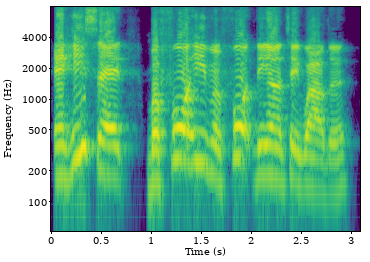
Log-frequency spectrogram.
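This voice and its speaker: A man hosts a livestream exposé in a very sharp, forceful voice that sits high for a man. He is smug and sarcastic, throwing out mocking rhetorical questions and repeating phrases to drive each point home. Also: big pitch swings, moderate pace. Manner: emphatic, repeats phrases for effect. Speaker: host of a boxing commentary livestream. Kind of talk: opinionated boxing commentary to a live audience.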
